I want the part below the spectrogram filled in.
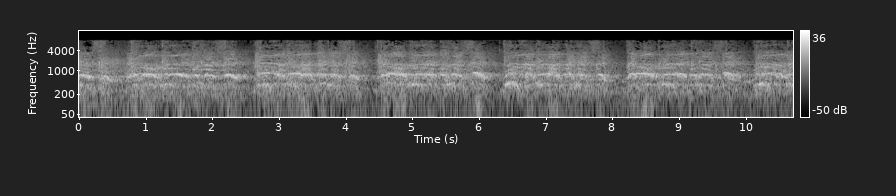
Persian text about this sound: دانشجویان با اشاره به گذشته بیش از 1000 روز از حصر این ستم شعار می‌دادند: پیام ما روشن، حصر باید بشکنه.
